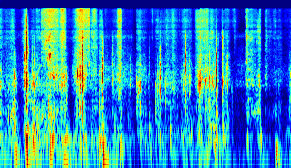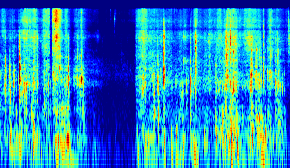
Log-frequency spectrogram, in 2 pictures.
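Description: Rustling and irregular clicks of a quilted insulated van window cover being handled and taken down, with a short quiet break about eight seconds in.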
